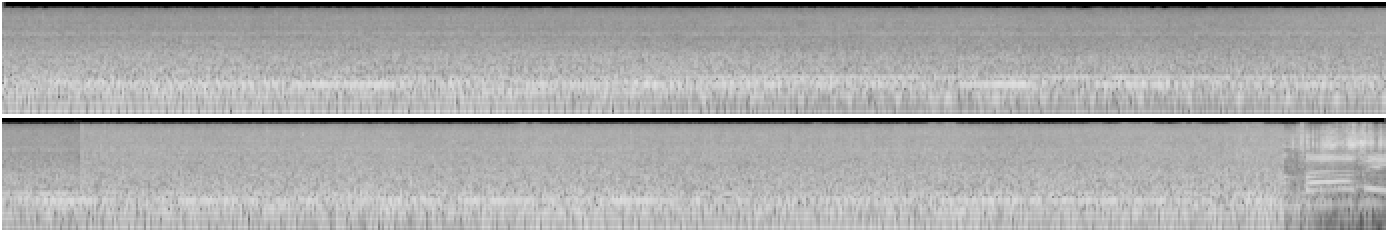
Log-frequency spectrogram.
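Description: Sportfishing boat's engines running steadily underway, a constant drone with a held hum, over the rush of water and wind.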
